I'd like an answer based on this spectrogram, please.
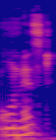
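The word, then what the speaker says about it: honest: तो इसलिए एच जो है यहां पे साइलेंट रहता है। ओ की साउंड आती है ऑनेस्ट।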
